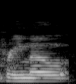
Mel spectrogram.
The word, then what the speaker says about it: Primeaux: So I'm Primo.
